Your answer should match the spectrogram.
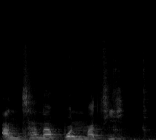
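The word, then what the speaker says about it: Aitana Bonmatí: Now, the women's Ballon d'Or, that was announced by Novak Djokovic, was given to Antina it's a very difficult name to pronounce. I believe it's Antana Bonmati.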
